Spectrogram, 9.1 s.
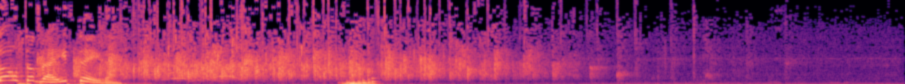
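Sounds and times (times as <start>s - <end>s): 
loud audience applause: 0.0s - 6.5s
speech: 0.3s - 1.4s
low thump: 3.4s - 3.8s.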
